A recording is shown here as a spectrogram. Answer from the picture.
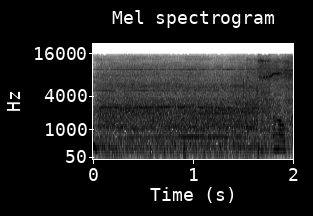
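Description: Dyson Small Ball upright vacuum cleaner running on a shag rug: a steady motor whine with a hiss of suction.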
